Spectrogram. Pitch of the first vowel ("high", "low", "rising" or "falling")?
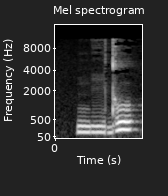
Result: low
